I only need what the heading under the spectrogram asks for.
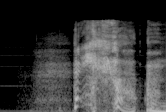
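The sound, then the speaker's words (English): A loud sneeze: a soft breathy intake builds up, then a sharp explosive burst with a voiced tail, followed by a second quick burst. No one speaks. “Bless you.”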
